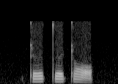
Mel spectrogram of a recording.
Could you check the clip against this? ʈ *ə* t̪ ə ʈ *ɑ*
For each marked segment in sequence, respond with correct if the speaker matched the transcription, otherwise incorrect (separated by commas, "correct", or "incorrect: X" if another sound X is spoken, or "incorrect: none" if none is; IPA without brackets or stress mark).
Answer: correct, incorrect: ɒ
